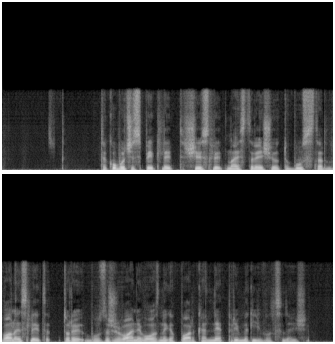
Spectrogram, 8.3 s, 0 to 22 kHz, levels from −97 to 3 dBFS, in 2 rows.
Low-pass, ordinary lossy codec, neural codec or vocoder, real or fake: none; none; autoencoder, 22.05 kHz, a latent of 192 numbers a frame, VITS, trained on many speakers; fake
